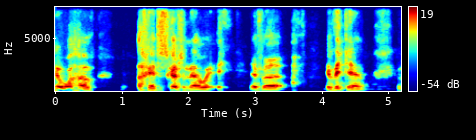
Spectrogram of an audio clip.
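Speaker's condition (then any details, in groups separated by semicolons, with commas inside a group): Spastic quadriplegia cerebral palsy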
